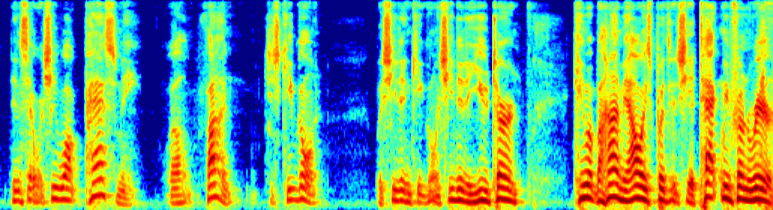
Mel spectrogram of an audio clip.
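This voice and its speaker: Somewhat breathy and in a Southern US accent, the voice has lively intonation, big swings in loudness and a moderate pace on a very clean recording with a silent background. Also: man, fairly high pitch for a man. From US South. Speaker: war veteran. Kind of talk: interview testimony.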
